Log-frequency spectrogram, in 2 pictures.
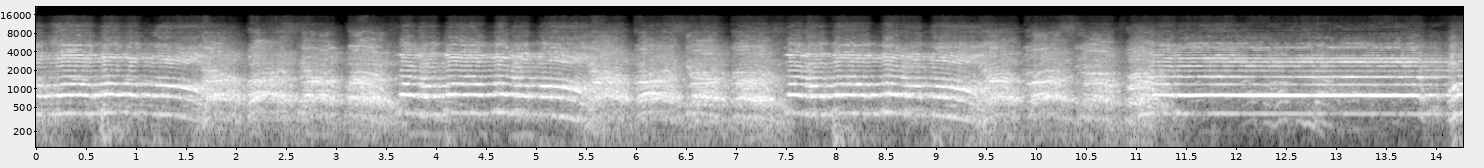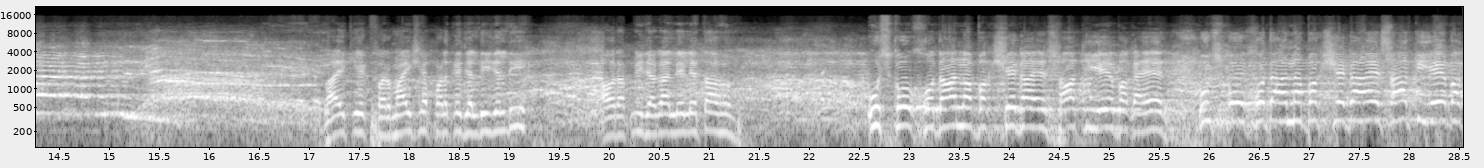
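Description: A crowd cheers and calls out in praise.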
